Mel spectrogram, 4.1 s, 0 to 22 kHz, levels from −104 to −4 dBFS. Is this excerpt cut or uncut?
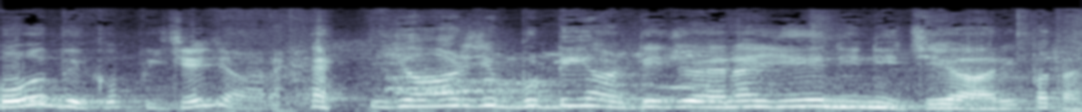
cut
